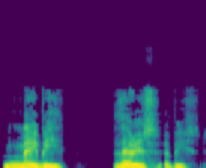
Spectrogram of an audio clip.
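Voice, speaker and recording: Man putting on a shy boy voice, higher, halting, slightly husky, dull lo-fi audio. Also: mellow, no room sound. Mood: hesitant. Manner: hesitant, halting, searching for words. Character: shy thoughtful schoolboy, Simon.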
